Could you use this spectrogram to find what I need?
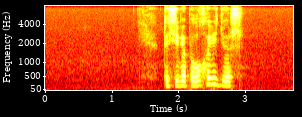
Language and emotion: Russian, neutral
